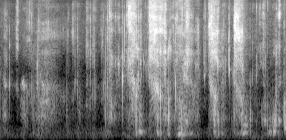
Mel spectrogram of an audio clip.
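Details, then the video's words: Mongi, a pet poodle, crunching homemade chicken tenders and salad of apple, carrot and cabbage with a sweet pumpkin, egg and olive oil dressing; loud, crisp bites build in clustered bursts in a small room, with faint talking. "푸들 몽이 강아지 먹방 치킨텐더 샐러드 DOG ASMR MUKBANG eating show"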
